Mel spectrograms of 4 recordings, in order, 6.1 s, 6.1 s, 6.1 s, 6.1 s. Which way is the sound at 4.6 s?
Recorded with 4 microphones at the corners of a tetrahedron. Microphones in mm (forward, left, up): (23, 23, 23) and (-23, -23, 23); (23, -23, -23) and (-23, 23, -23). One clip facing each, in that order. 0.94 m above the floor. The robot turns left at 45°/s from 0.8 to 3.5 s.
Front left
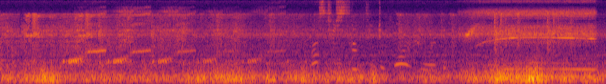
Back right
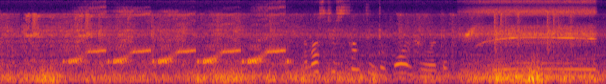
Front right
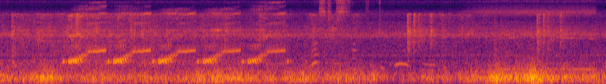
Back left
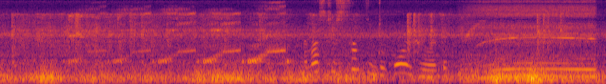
145° left.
